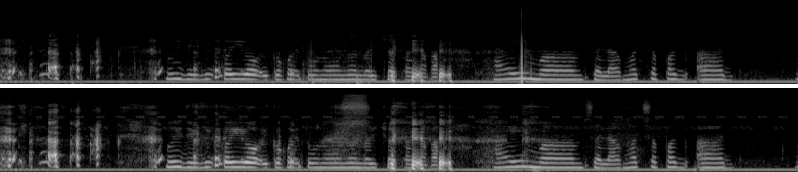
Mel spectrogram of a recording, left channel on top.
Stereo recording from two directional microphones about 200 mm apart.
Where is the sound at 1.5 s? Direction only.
35° right (ahead or behind); by 7.3 s 20° right (ahead or behind).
